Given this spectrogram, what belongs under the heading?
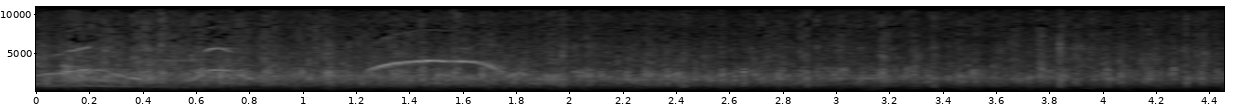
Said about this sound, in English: Let's just have one more little round of applause for these folks. They are dynamite.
